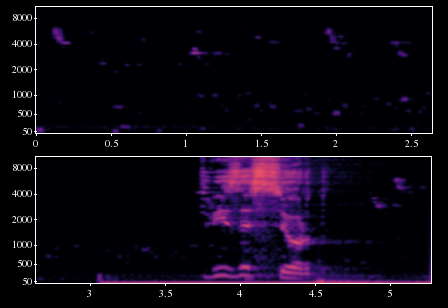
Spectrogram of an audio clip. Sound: birds chirping

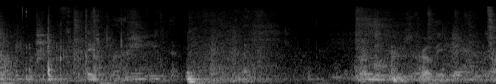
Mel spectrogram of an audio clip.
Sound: group chattering

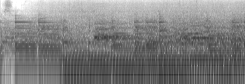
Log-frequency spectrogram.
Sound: starting klaxon

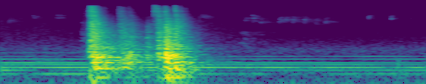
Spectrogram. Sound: metal clangs

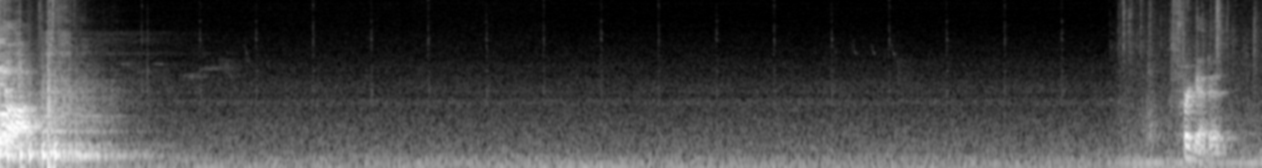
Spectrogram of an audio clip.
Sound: clock ticking

